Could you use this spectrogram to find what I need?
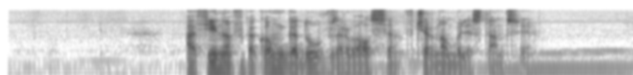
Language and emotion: Russian, neutral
